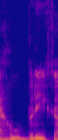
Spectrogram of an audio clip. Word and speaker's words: rubrica: 4.4, apresentar nome, assinatura, rubrica, lembrando que a pronúncia é rubrica mesmo, ou outras formas de identificação no espaço destinado ao texto.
